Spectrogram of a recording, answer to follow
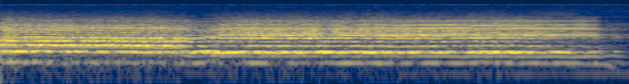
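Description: A crowd singing a hymn together in unison, holding one long, steady note.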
